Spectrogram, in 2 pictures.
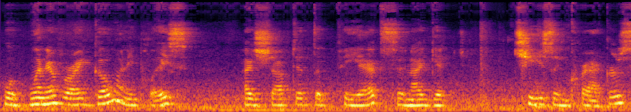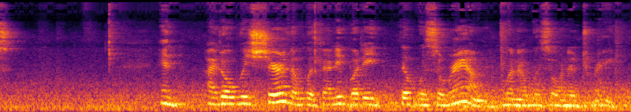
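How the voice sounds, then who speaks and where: The speaker moves at a moderate pace with ordinary pitch variation and long, frequent pauses, against noticeable background noise. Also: woman, medium pitch for a woman. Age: 80s+. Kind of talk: interview answer. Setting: outdoors. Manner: spunky.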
